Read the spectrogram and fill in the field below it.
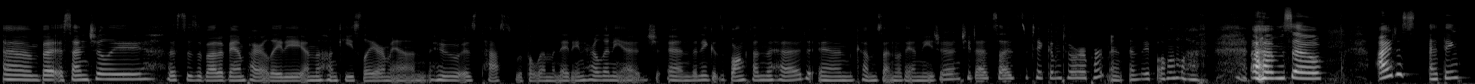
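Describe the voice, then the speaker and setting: A woman's voice: mid-range voice, a little fast, creaky, few pauses, no room sound. A woman co-hosting a podcast, chatting casually and wryly about books she read. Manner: wry, chatty, swears casually. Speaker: podcast co-host. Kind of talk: casual book chat.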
